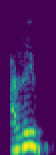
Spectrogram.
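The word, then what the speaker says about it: ألف: জি আলিফ না এটা টান হবে না এটা দ্রুত একটু আবার আবার আলিফ এটা কোন টান হবে না যত তাড়াতাড়ি উচ্চারণ করতে পারেন আলিফ আলিফ যত তাড়াতাড়ি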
